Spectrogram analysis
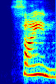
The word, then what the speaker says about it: sine: The full forms are sine with an E. The pronunciation doesn't change. The spelling is different.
